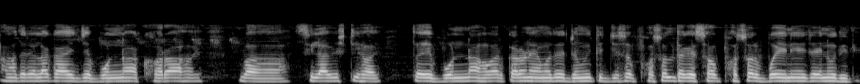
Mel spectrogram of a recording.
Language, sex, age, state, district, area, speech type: Bengali, male, 18-30, West Bengal, Jhargram, rural, spontaneous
